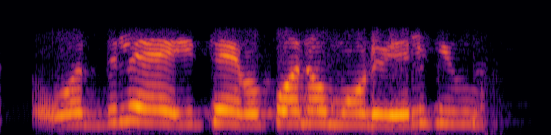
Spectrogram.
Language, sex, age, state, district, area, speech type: Telugu, female, 30-45, Andhra Pradesh, Guntur, urban, conversation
